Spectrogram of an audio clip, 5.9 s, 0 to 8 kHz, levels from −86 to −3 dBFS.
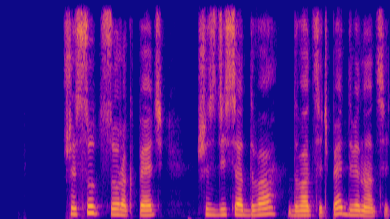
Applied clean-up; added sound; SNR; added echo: neural mask model DeepFilterNet 3.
